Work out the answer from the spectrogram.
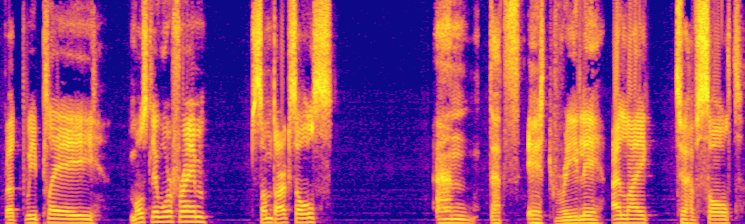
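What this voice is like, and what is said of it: Norwegian-accented English. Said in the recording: “a Norwegian guy who screams in a terrible English accent, like this terrible fucking accent”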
